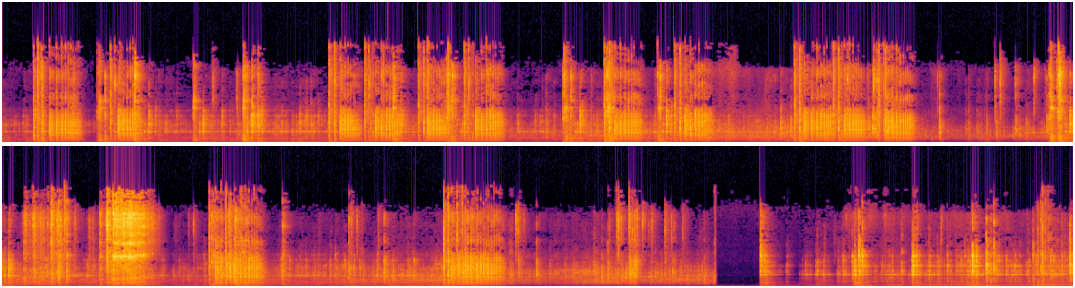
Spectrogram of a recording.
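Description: Glass marbles rolling down a wooden wave-shaped marble-run track, rattling through the carved dips, with many sharp clicks and clacks as they knock together and drop onto a hard surface. The sound cuts out briefly about three seconds before the end, then the rolling starts again.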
